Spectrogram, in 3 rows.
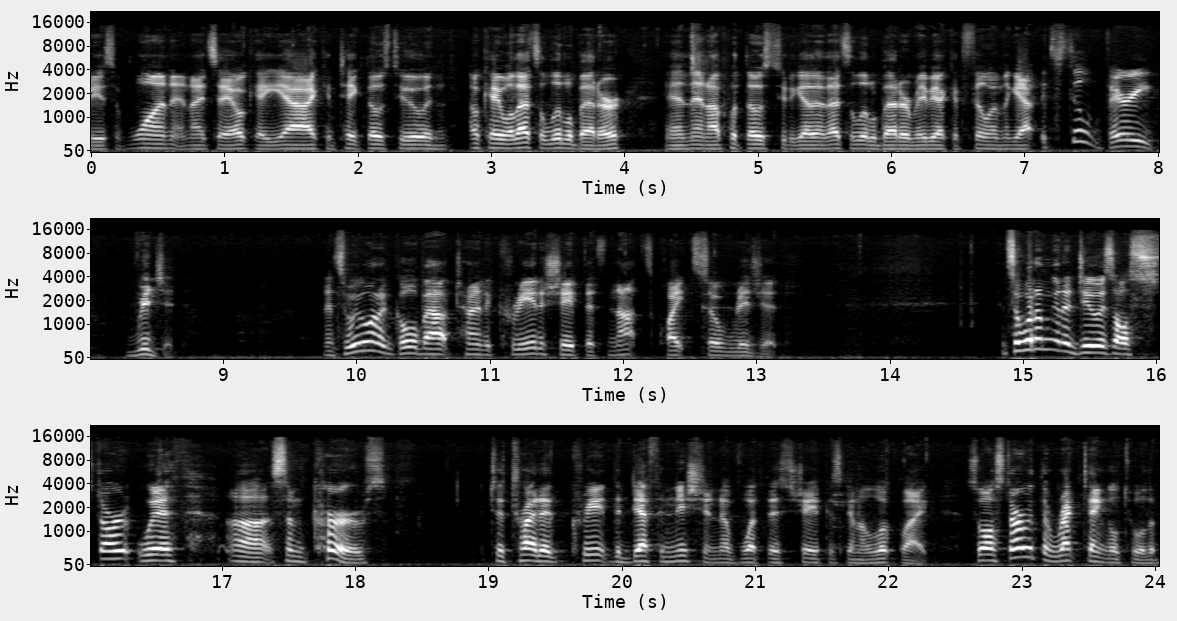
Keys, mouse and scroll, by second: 1.3 click, 3.8 right click, 4.3 click, 4.7 click, 12.1 click, 13.8 click, 14.5 Delete, 22.3 click.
